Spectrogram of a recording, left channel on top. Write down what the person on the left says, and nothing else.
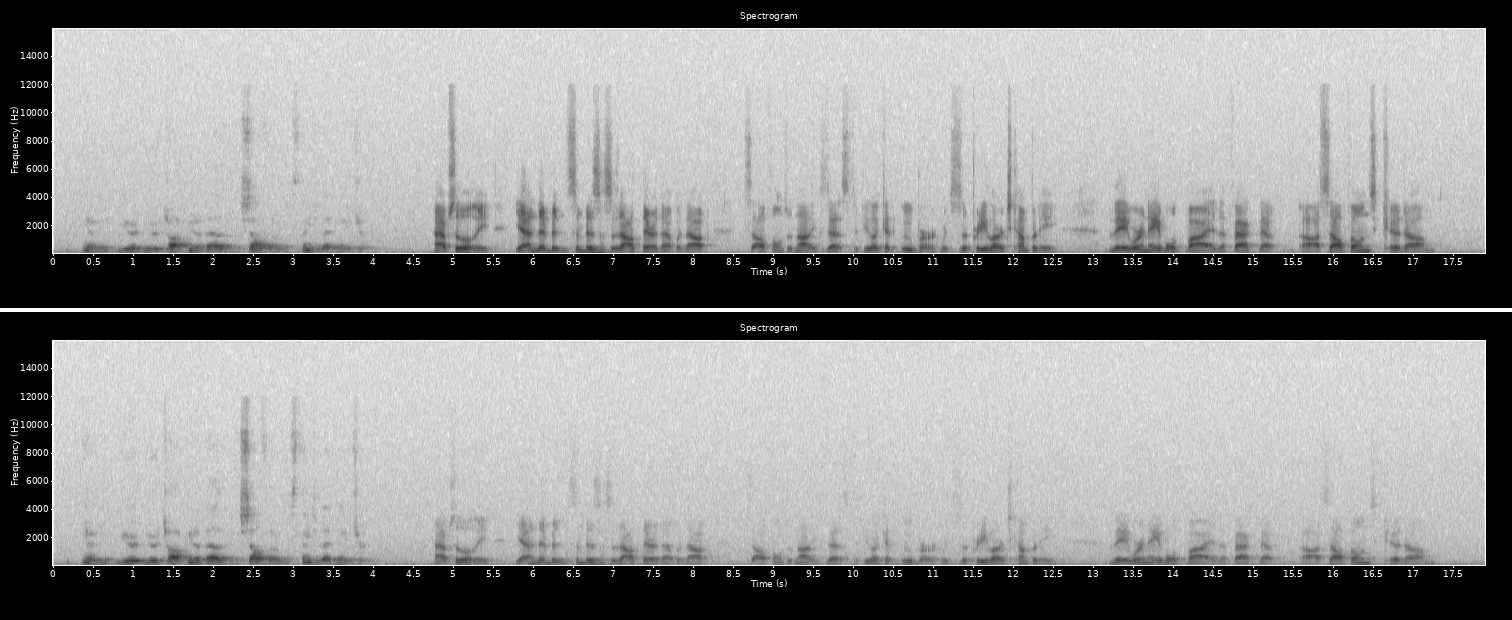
Absolutely. Yeah, and there've been some businesses out there that without cell phones would not exist. If you look at Uber, which is a pretty large company, they were enabled by the fact that uh, cell phones could um,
